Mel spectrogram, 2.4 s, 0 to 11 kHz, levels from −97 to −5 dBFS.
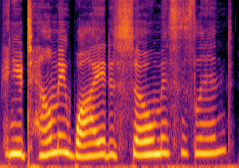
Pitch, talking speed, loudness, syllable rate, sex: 280 Hz, 250 wpm, -16 LUFS, 4.7 syllables/s, female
